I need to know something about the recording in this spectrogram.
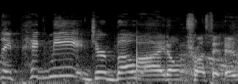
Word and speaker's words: jerboa: I'm against the jerboa. Is that how you pronounce it?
